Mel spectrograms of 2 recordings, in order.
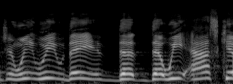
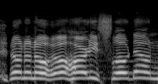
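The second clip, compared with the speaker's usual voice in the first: higher, louder urgent protest; mock alarm; 4 semitones higher, 4 dB louder than usual. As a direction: rush in to stop a child, half in earnest. Acted doubting parent halting child.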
